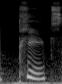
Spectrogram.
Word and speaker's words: Pepys: Samuel Pepys, it normally pronounced the Pepys, was the son of a London tailor.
